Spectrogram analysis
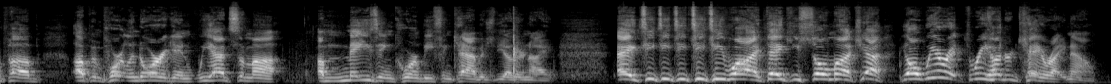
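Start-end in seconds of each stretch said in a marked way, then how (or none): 6.2-10.4 loud, raised, hyped thank-you; high-energy livestream thanks; excited shout-out. Real, not acted. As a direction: call it out high and loud to a supporter. Thanks a viewer in live shout-out.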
